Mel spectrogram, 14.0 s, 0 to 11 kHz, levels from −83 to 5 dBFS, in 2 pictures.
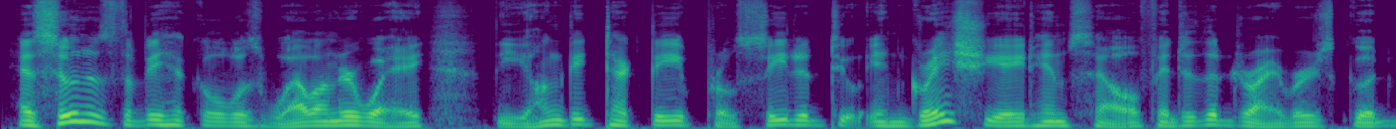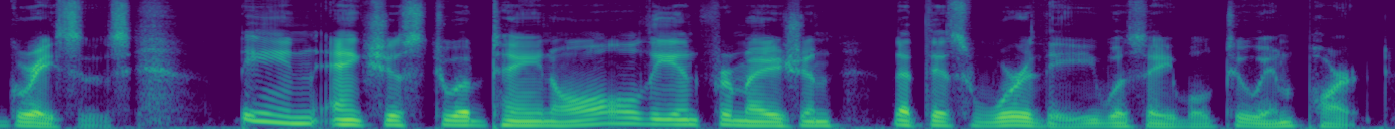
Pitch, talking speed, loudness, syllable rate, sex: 105 Hz, 150 wpm, -21 LUFS, 4.6 syllables/s, male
